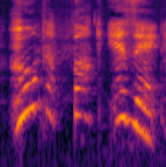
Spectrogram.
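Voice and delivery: put-on scared girl yelling at a late-night knocker; retold yell. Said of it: "I'm screaming at this person".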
